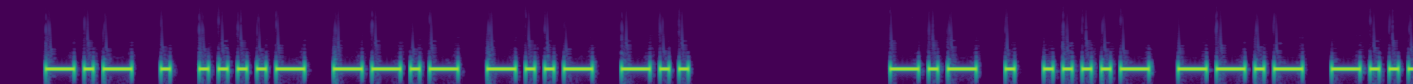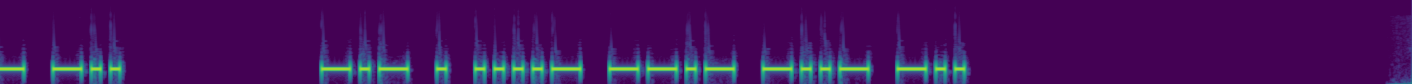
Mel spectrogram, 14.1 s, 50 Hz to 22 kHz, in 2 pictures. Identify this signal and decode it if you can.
Morse code, heard as a keyed tone, about 25 wpm, 700 Hz. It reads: KE4QXD KE4QXD KE4QXD
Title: USA Call Signs - 6 Characters - Repeated 3x - 25wpm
